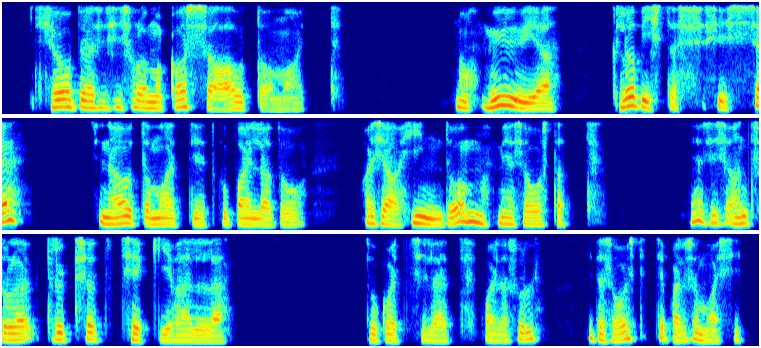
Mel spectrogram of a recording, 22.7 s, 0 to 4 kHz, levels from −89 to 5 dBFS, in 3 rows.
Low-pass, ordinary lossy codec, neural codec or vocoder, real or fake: 3.6 kHz; none; vocoder, 44.1 kHz, 128 mel bands every 512 samples, BigVGAN v2; fake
